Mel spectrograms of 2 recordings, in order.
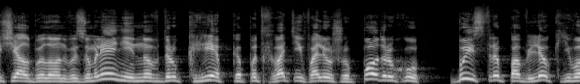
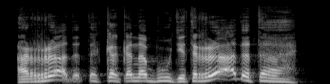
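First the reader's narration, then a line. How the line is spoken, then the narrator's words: Mumbling, trailing off. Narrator (Russian): пробормотал было он, но опять примолк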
